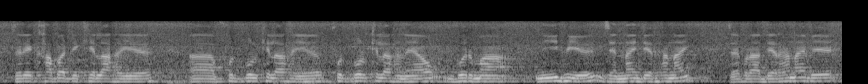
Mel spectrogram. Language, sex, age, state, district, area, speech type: Bodo, male, 30-45, Assam, Kokrajhar, rural, spontaneous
